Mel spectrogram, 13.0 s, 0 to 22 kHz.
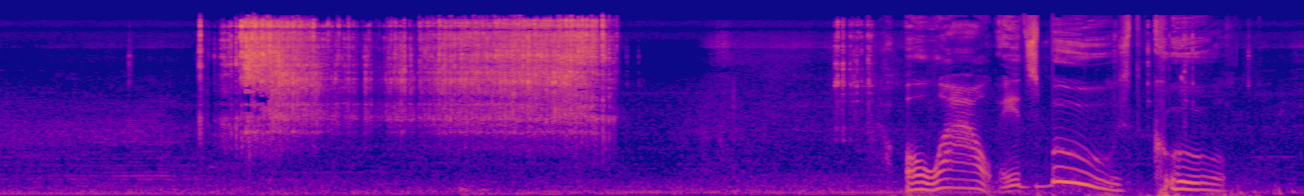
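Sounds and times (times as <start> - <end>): toy cars rattling and scraping: 2.0 - 6.4, 8.3 - 9.1.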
